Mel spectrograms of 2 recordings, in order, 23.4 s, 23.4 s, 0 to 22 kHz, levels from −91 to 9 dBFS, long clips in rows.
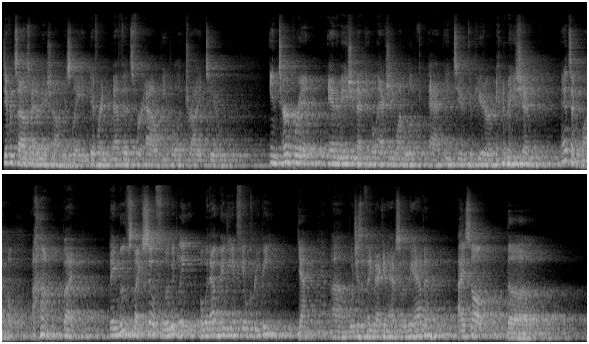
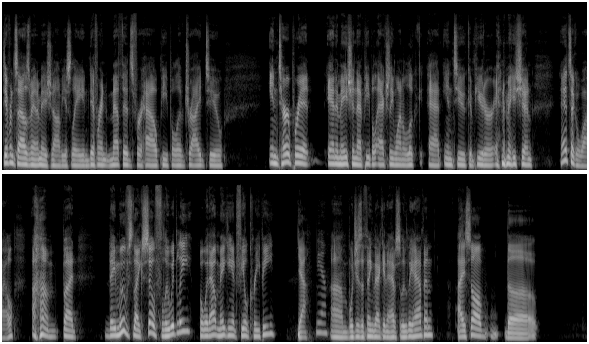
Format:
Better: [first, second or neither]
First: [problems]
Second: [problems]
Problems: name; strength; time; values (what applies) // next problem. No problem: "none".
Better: second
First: room echo; noticeable; dies away in 2.3 s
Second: none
